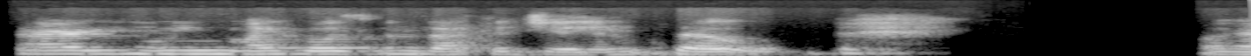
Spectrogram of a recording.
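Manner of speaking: panting after running downstairs; breathless, gasping between phrases; out of breath. Real, not acted. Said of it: "I'm out of breath".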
